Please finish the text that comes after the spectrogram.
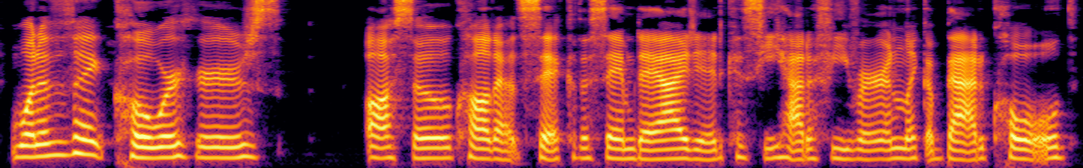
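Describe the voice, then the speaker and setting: A young woman from the United States with a congested, nasal voice, short of breath, talking slowly and quietly in a casual chat. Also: on the low side, fairly even intonation, no room sound, studio quality. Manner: talks slower and quieter, winded. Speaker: sick friend.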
